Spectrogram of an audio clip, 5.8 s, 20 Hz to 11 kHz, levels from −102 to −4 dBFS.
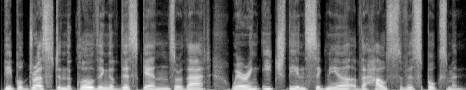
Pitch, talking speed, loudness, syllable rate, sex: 170 Hz, 205 wpm, -18 LUFS, 5.4 syllables/s, male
